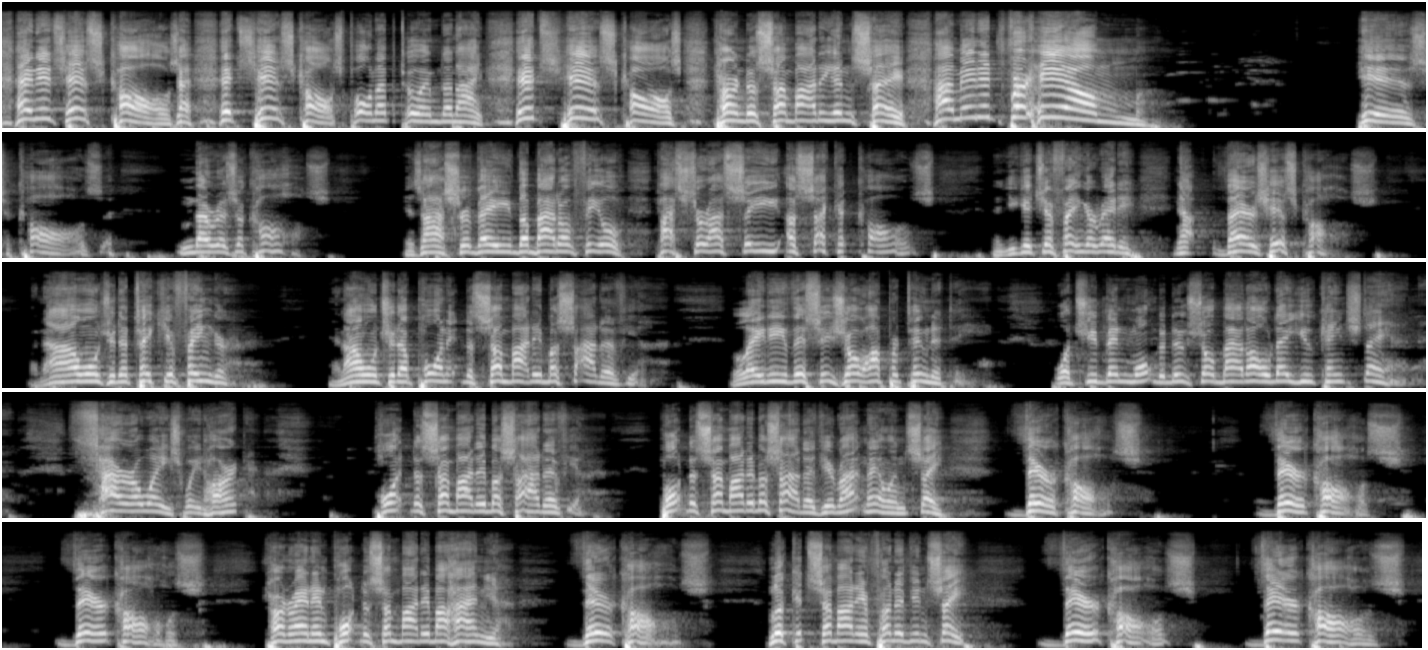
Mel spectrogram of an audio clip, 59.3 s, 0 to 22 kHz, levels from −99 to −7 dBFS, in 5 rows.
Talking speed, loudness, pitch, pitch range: 140 wpm, -20 LUFS, 220 Hz, 195-240 Hz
